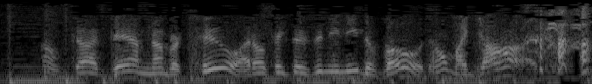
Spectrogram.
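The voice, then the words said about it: Horrified, visceral reaction. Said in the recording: “I like the visceral horror I can hear in your voice.”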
